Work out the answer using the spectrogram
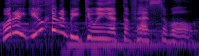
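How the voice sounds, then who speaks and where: Childlike game fairy, very high squeaky voice, animated and exclamatory, loud music underneath. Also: female voice, quick pace, exaggerated voice. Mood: curious. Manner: exclamatory, curious. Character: tiny excitable childlike floating fairy companion. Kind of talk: video game voice acting.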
